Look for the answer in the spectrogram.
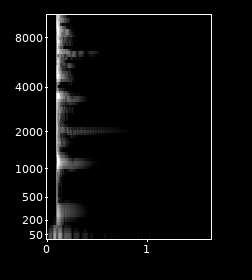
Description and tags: Metal water bottle - hit with lid
Hitting a metal water bottle with its own lid.
Recorded with a RØDE NT3.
